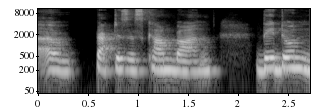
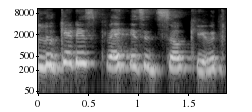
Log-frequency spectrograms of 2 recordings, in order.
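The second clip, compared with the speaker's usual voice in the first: talking between bursts of laughter, laughing through the words; 3 semitones higher than usual. Reacting to the special guest's face, laughing while talking. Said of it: "I can't s-, stop laughing".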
